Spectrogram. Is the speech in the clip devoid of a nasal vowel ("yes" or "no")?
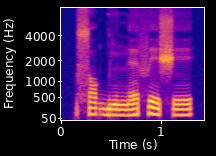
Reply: no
